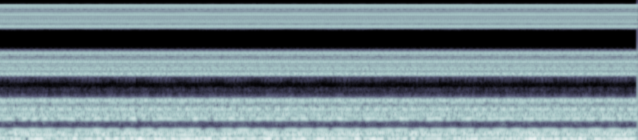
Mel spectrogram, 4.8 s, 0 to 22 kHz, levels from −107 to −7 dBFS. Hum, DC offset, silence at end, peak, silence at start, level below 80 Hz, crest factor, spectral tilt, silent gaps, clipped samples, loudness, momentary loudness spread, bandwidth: none; under 0.1%; 0 s; 0 dBFS; 0 s; -22 dBFS; 14 dB; -2.5 dB/octave; none; under 0.1%; -13 LUFS; 0 LU; 19.5 kHz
